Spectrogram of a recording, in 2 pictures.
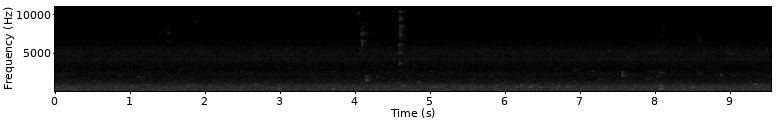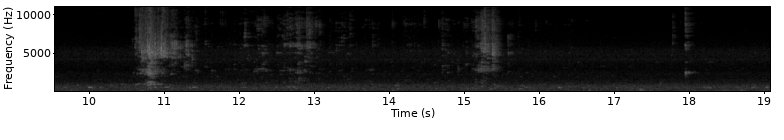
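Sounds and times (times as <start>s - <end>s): plastic wrapper crinkling: 10.6s - 15.8s.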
